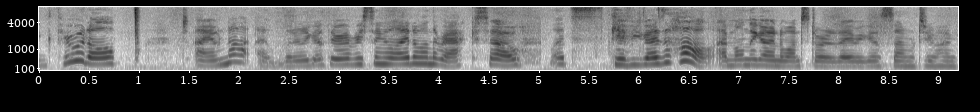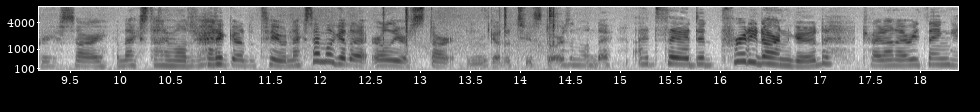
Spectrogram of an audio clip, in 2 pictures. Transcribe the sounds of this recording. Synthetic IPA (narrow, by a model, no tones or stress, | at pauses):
ɡθɹʉɨɾɔlˠ | ʔaɪɨ̃mnəta̰ɪlɪɾə˞l̩ˠiɡoʊθɹʉɛvɹisɪ̃ŋɡl̩ˠaɪɾə̃mə̃nðəɹæksoʊlətsɡ̥ɪvjɨɡaɪzəhɔlˠã̰ɪ̃mõʊ̃nliɡoʊɪ̃ŋtəwʌ̃nstɔɹɾɨdeɪbɨkʌzãɪ̃mtʰʉhʌ̃ŋɡɹisɑɹinɛkstʰãɪ̃maɪlˠtʰɹ̥aɪɾɨɡoʊɾɨtʰʉnɛkstʰãɪ̃maɪlˠɡɛɾɨʔɜ˞lˠiə˞stɑɹɾɨ̃n̩ɡoʊɾɨtʰʉstɔ̰ɹzn̩wʌ̃ndeɪ | ʔa̰ɪdseɪaɪdɨd̚pʰɹ̥ɪɾidəɹ̃nɡʊdtʰɹ̥aɪɾn̩ɛvɹiθɪ̃ŋ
